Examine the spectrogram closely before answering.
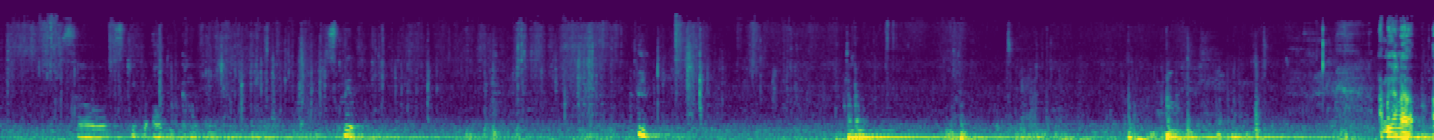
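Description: A saxophone plays short, sliding bursts.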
